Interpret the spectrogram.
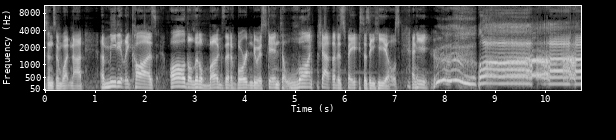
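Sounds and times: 
speech: 0:00.0 - 0:09.8
voice imitating a man sitting up and screaming: 0:07.8 - 0:10.7.

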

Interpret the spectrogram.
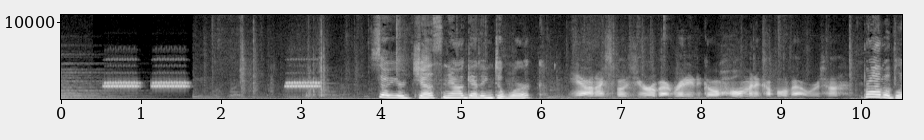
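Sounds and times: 
telephone ringing: 0:00.5 - 0:01.7, 0:02.8 - 0:03.4
noise: 0:01.7 - 0:10.4
speech: 0:04.0 - 0:10.4.

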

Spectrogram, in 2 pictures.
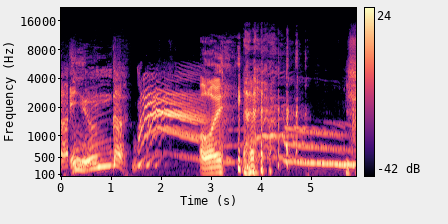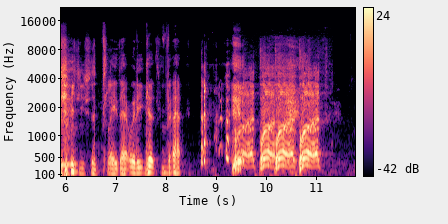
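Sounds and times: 
speech: 0:00.0 - 0:02.1, 0:02.8 - 0:04.4, 0:05.7 - 0:08.4
cat meowing: 0:01.4 - 0:05.9
laughter: 0:03.1 - 0:05.0, 0:05.7 - 0:06.6, 0:07.9 - 0:11.1.

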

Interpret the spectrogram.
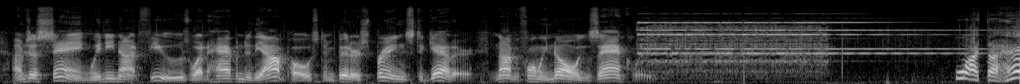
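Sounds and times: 
speech: 0:00.1 - 0:06.7, 0:09.6 - 0:10.1
office telephone ringing: 0:06.4 - 0:10.1.

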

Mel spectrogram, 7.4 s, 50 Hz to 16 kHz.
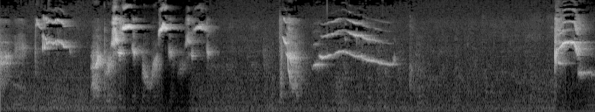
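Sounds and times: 
pet starling whistling, squeaking and chattering: 0:00.0 - 0:02.8, 0:03.5 - 0:05.0, 0:06.9 - 0:07.4.

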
